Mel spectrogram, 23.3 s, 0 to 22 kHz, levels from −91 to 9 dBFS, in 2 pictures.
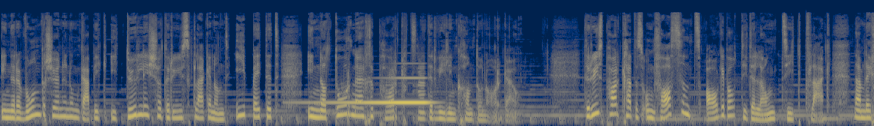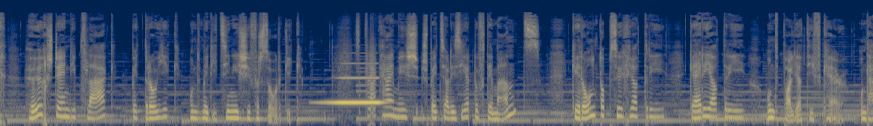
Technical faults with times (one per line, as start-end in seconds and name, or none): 3.76-5.95 loudspeaker feedback squeal
15.77-16.92 loudspeaker feedback squeal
